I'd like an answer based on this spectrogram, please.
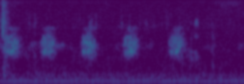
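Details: Squirrel in a tree near a garden, calling from outside: five short, harsh calls spaced about half a second apart, each a brief burst, over a steady low electrical hum.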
